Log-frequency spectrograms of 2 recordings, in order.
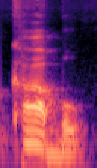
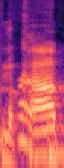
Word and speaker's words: Makabu: I give this round to Makabu. Yeah, high work rate. Makabu was piecing him up and he was busier. Is it pronounced Makabu or Makabu? It's really Makabu, not Makabu. It's Makabu.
